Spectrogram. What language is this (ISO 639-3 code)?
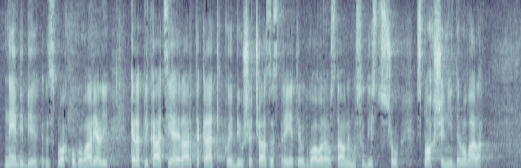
slv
